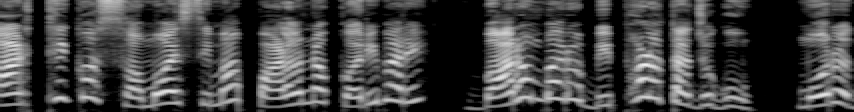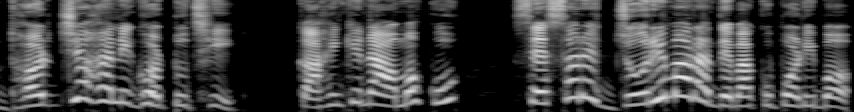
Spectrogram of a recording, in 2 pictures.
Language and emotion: Odia, angry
